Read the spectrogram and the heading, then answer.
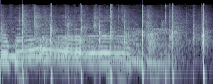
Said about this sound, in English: Round of applause, guys.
